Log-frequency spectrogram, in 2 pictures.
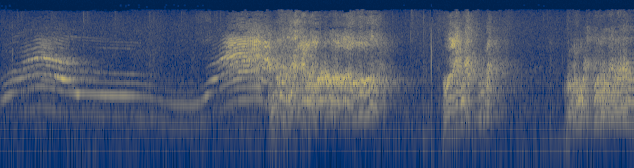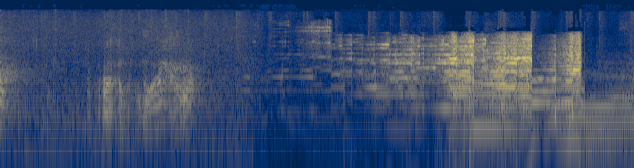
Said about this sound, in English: And I like the sounds of big cats. It's soothing.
